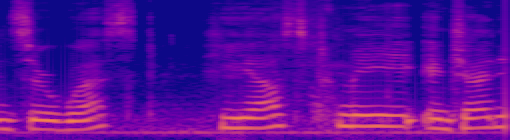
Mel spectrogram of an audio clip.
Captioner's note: speaking French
